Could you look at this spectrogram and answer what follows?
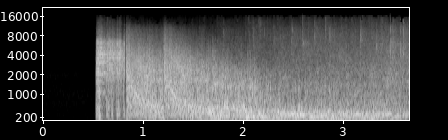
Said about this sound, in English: It's raining even harder than on Friday.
